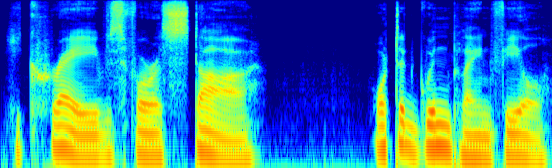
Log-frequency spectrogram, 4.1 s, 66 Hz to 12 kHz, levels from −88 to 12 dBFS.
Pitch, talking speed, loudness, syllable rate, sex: 100 Hz, 130 wpm, -18 LUFS, 3.7 syllables/s, male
